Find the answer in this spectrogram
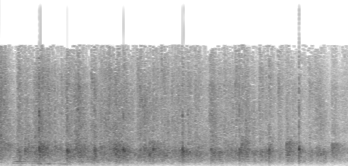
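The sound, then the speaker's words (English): A crowd applauds steadily for the Sunday school teachers, a dense wash of many hands clapping at an even, fairly loud level for the whole stretch, with faint voices mixed in near the start. “sithanda ukudlulisa ukubonga kwethu abosonto uh, Actually, let's just give them a round of applause”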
